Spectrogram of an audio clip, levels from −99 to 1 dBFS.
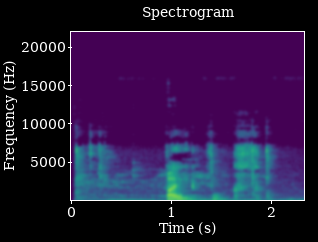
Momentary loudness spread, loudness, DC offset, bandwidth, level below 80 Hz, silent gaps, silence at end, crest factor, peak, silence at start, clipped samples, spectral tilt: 23 LU; -23 LUFS; under 0.1%; 9.6 kHz; -40 dBFS; none; 0 s; 24 dB; 0 dBFS; 0.05 s; under 0.1%; -3.5 dB/octave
